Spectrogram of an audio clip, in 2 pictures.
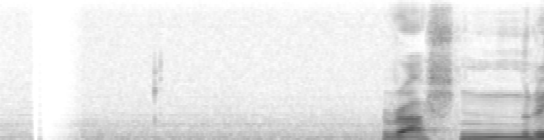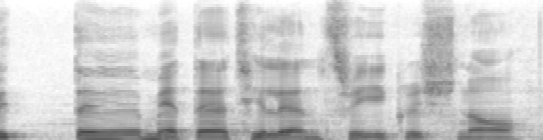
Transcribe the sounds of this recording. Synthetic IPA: ɾaʃɾit̪ːemet̪et͡ɕʰilensɾikɾiʃnɔ

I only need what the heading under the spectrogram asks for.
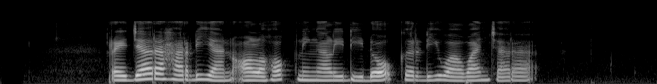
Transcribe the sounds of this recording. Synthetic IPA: rʔed͡ʒaɾaɦardianɔ̰lɔɦɔk̚niŋalididɔkɨrdiwawaɲt͡ʃaɾa

